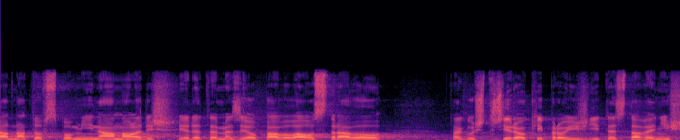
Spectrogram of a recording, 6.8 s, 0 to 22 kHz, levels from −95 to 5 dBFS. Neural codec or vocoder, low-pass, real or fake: none; 10.8 kHz; real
